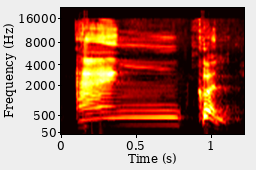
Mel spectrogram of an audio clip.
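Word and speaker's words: ankle: our shoes एंकल joint कैसे pronounce करेंगे students एंकल okay अंकल नहीं है एंकल so that is द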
